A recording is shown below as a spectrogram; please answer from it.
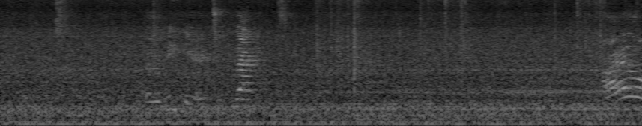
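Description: Steady machine hum made of several low tones, with faint handling clicks of plastic vacuum bags and a brief pitched sound about two and a half seconds in.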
